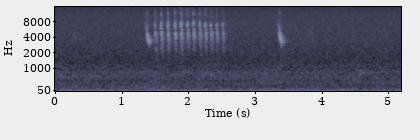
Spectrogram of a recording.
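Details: Wild Eurasian tree sparrows fighting in Lower Silesia near Bolesławiec, Poland; a sharp high chirp opens a rapid, buzzy rattling chatter lasting about a second, then another lone chirp two seconds later, over a low steady background hum.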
